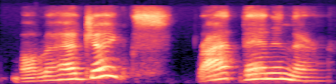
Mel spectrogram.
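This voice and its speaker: A woman puts on a character voice with an Appalachian accent, pitched fairly high. She speaks at a very slow pace with very wide pitch swings. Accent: Appalachian rural. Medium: stage play.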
